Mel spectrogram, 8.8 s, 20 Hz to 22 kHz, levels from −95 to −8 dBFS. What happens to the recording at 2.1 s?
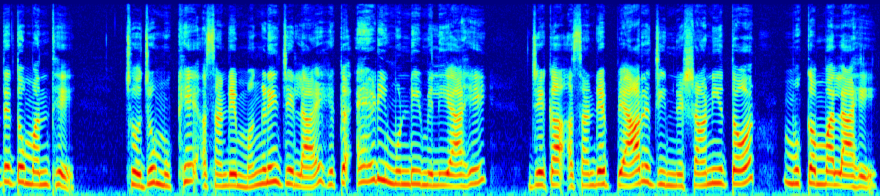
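Nothing goes wrong at 2.1 s; the speech carries on intact through that moment, with no dropout, click or distortion.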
